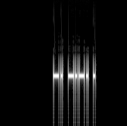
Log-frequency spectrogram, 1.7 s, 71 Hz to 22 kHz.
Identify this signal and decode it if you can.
Morse code, heard as a keyed tone, about 50 wpm, 700 Hz. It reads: NCE
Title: Top Three Letter Combinations in Words 50wpm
